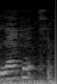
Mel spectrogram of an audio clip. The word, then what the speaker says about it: Legate: Some people call it Legate, but it's spelled L-E. In capital G A T E, Legate.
